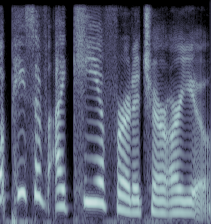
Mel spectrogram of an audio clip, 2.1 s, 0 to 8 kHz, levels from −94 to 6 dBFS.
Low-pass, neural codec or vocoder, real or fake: 7.2 kHz; codec, 16 kHz in and 24 kHz out, 0.4 kbps, LongCat-Audio-Codec, two codebook decoder; fake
